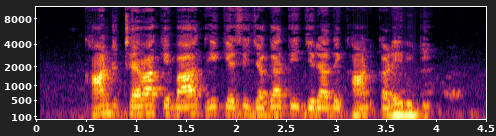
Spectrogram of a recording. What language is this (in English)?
Gurgula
